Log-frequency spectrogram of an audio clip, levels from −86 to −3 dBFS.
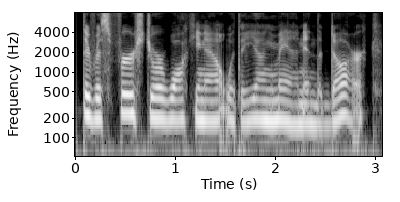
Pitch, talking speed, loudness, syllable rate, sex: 185 Hz, 255 wpm, -16 LUFS, 5.5 syllables/s, female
